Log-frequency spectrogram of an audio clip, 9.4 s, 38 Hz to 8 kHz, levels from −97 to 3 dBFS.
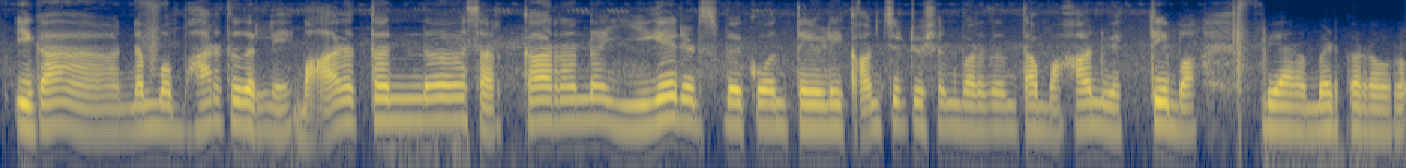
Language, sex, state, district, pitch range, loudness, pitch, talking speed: Kannada, male, Karnataka, Dharwad, 140-165 Hz, -17 LUFS, 150 Hz, 70 wpm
